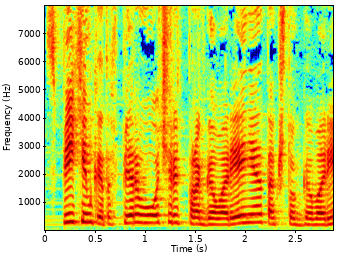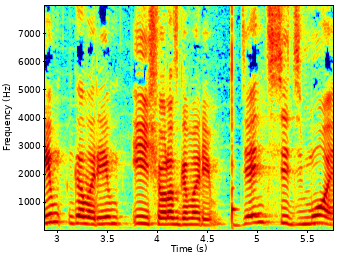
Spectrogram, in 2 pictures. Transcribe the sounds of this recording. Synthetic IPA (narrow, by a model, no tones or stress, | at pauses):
spʲikʲinkɛt̪əfpʲe̞rvʊjʊot͡ɕɪɾʲɪt̚ʲpɾəɡəvɐɾʲenʲɪjət̪akʂt̪o̞ɡəvɐɾʲimɡəvɐɾʲimijɪɕːoɾasɡəvɐɾʲimdʲenʲsʲɪdʲmo̞j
